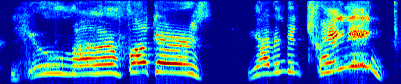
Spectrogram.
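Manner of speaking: high, slow roaring English yell at the team; furious shout. Retold or imitated. Coach yelling at the team for not training, furious high slow shout. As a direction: bellow it like a furious coach tearing into lazy athletes.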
